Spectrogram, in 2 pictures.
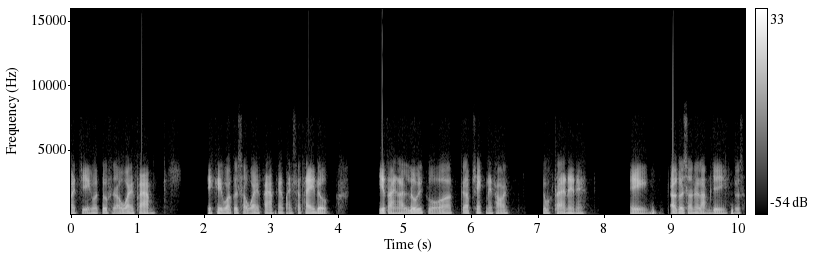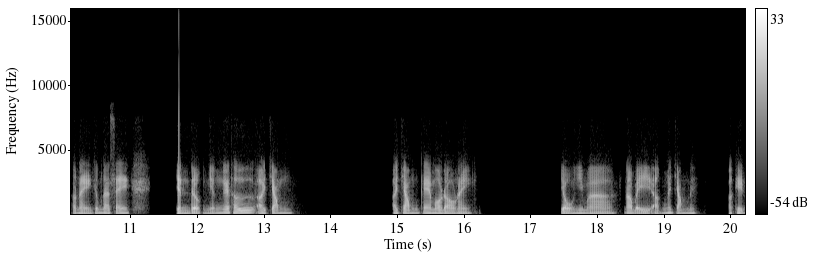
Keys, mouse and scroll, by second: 0.6 z, 1.0 click, 1.9-2.3 middle drag, 2.6 click, 3.0-3.3 middle drag, 3.5 shift+middle drag, 4.4 scroll up 2, 5.0 scroll down 4, 5.2-5.6 middle drag, 5.9 shift+middle drag, 6.2 scroll up 2, 6.7 click, 7.5 middle drag, 7.9 shift+middle drag, 8.6 middle click, 8.9 scroll down 1, 9.2 z, 10.1 scroll up 2, 10.2 middle click, 10.6 click, 10.9-11.2 middle drag, 11.4 shift+middle drag, 11.7 shift+scroll up 2, 12.0 click, 12.6 click, 12.8 shift+a, 13.8 shift+click, 14.3 middle drag, 14.7 click, 15.0 click, 15.4 click, 15.8 space, 15.9 s, 16.7-17.6 drag, 18.0 space, 18.1 g, 18.5-18.9 drag, 19.0 click, 19.2 z, 19.8 middle click, 20.1 middle drag.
